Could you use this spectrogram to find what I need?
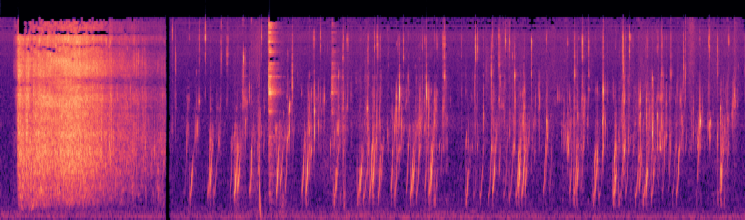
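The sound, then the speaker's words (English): A loud, rushing splash from jumping into a deep swimming pool, then many quick bubbling, gurgling pops of water that continue steadily to the end. “Wow, it's really cool swimming in a really deep swimming pool.”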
